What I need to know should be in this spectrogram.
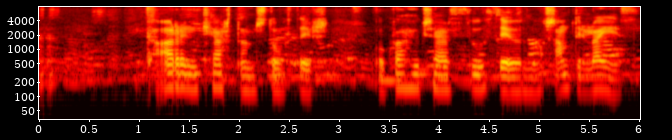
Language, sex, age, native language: Icelandic, male, 12, Icelandic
